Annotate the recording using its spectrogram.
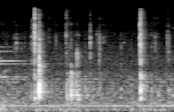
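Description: A few sharp clicks and taps of a hand screwdriver tightening pickguard screws on a Squier Affinity Stratocaster, the loudest about half a second in and another near the end, over a faint steady hum.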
